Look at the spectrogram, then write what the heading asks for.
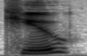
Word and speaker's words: Kew: The Royal Botanic Gardens at Kew in England. Q is spelled K-E-W.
